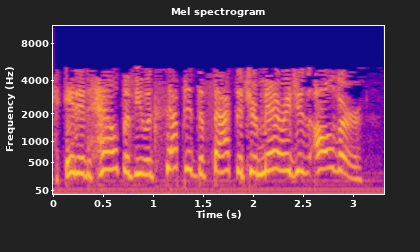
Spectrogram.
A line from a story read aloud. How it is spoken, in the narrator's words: she shouted after him, too angry to censor her words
